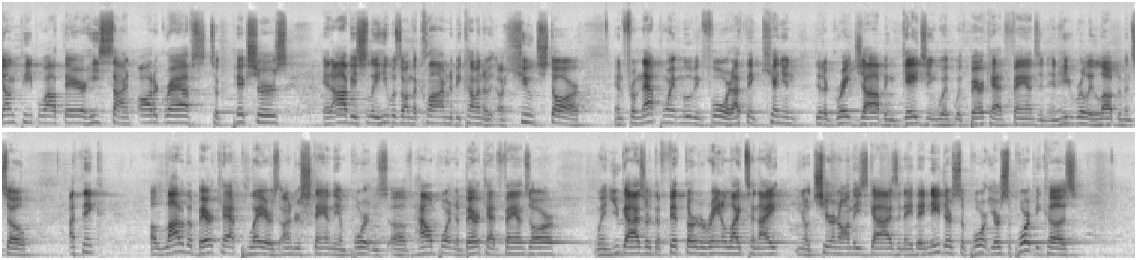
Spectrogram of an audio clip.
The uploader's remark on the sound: LIVE at Mio’s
